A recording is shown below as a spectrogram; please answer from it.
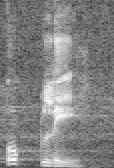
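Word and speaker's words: أُكُل: Al-imsaku anil ukli bidhammil hamzati. Nah, kemarin saya baca akli juga, ternyata lihat khasiyahnya keliru kita bacanya.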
